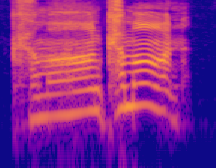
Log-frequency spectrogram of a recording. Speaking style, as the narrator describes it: he grunted

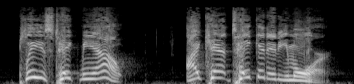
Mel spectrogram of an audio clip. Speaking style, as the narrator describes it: Darren Rainey screamed

